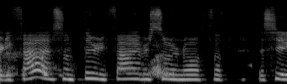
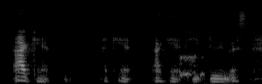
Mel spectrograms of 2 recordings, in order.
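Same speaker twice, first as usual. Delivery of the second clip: ordinary talk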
